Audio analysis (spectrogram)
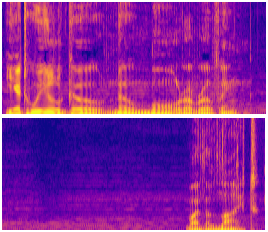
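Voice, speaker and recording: A man giving a solemn poetry recitation with grave, measured phrasing. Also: extremely low pitch, animated, dark tone. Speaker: poetry reader. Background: faint string music.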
